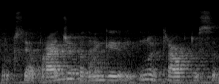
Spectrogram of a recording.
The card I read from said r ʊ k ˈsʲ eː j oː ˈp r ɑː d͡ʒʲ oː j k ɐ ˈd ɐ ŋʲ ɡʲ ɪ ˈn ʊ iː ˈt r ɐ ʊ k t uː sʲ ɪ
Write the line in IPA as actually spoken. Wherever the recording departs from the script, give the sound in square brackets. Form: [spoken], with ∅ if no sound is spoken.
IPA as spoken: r ʊ k ˈsʲ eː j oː ˈp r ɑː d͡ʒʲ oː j k ɐ ˈd ɐ ŋʲ ɡʲ ɪ ˈn ʊ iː ˈt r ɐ ʊ k t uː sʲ ɪ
